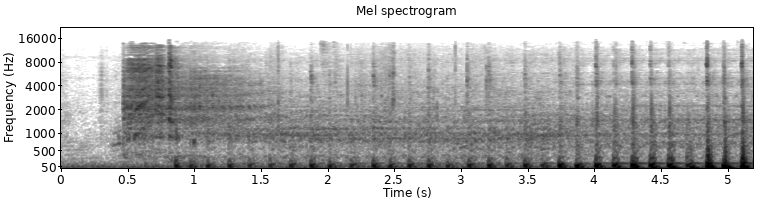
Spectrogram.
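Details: Suzuki FU Neo after repair with new clutch and replaced bearings and drive shaft: starts and settles into an even low thump around 220 a minute, no knock or clatter; engine runs healthy.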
